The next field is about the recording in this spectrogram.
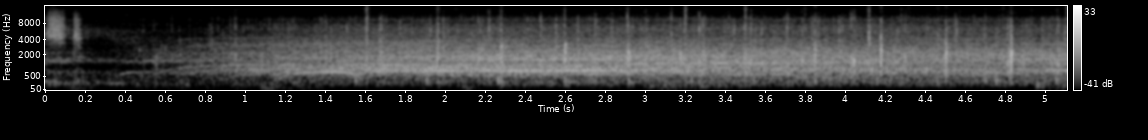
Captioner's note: audience applauds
